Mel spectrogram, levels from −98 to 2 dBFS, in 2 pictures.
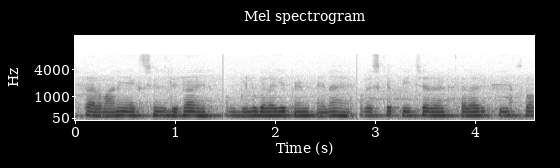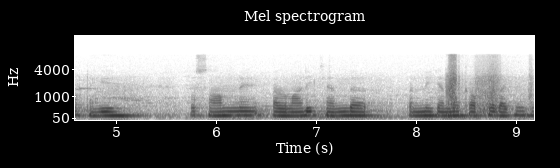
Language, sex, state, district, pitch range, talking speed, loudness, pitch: Hindi, male, Jharkhand, Jamtara, 130-135 Hz, 185 wpm, -25 LUFS, 130 Hz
